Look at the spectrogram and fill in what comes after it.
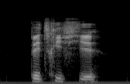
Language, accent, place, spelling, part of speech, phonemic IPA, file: French, France, Lyon, pétrifier, verb, /pe.tʁi.fje/, LL-Q150 (fra)-pétrifier.wav
- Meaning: 1. to petrify (to turn to stone) 2. to petrify, to paralyze (to freeze with fear)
